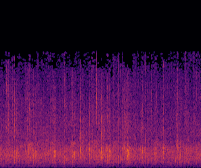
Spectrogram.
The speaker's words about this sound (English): Will you clap your hands if you believe that this morning?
